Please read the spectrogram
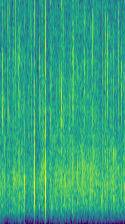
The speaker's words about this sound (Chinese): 她没有走，她留下来了，给她鼓掌一下来。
